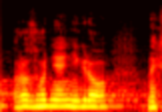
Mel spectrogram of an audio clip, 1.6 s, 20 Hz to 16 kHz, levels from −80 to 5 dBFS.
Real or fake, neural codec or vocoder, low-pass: real; none; 14.4 kHz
